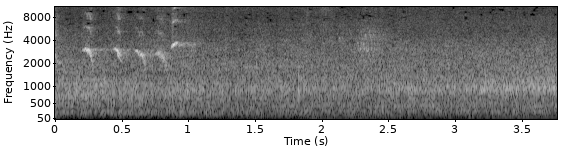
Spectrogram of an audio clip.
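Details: Austral blackbird, known as tordo, giving a quick run of four clear descending slurred notes ending in a brief upward whistle, over steady broadband background rumble.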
